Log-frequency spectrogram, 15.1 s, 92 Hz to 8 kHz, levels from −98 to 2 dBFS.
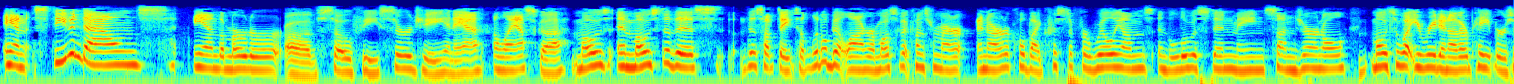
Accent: American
